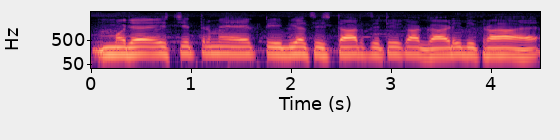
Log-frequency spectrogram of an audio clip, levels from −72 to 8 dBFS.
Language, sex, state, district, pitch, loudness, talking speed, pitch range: Hindi, male, Madhya Pradesh, Katni, 130 Hz, -15 LUFS, 175 wpm, 120-135 Hz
